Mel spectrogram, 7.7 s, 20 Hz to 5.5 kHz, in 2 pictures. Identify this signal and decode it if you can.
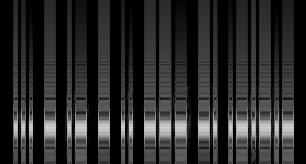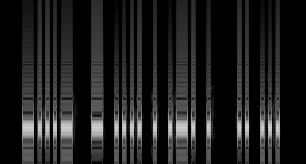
Morse code, heard as a keyed tone, about 25 wpm, 600 Hz. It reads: STATION. <BT> THERE IS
